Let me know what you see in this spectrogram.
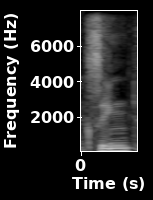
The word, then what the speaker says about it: Xing: Hätte man nicht wetten müssen, das hörst du ja, hört ursprünglich, sollte es ja Crossing heißen. Ich sag ja auch nur Crossing, weil ich das andere nicht ausspreche. – Vielleicht sollte es auch Coca-Cola heißen, aber es sagen wohl jetzt alle Coca-Cola und es sagen auch alle Xing.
